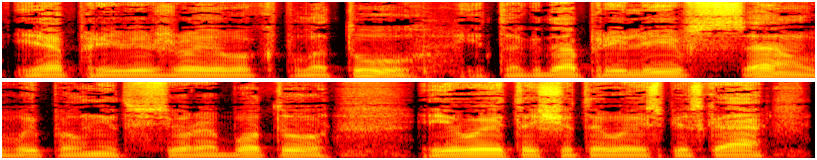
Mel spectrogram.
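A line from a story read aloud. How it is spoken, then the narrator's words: Quiet, in English. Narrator (Russian): негромко сказал Блэкторн вслух по-английски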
